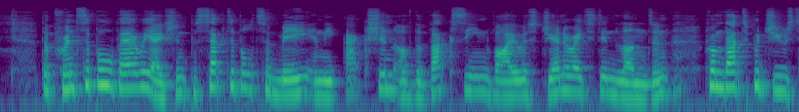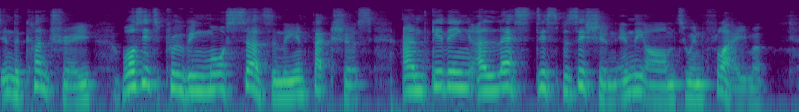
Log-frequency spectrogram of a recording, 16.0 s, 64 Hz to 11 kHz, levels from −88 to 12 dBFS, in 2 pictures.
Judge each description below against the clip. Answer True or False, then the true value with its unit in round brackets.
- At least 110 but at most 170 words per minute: True (145 wpm)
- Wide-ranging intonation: True (6.6 semitones)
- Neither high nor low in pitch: True (165 Hz)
